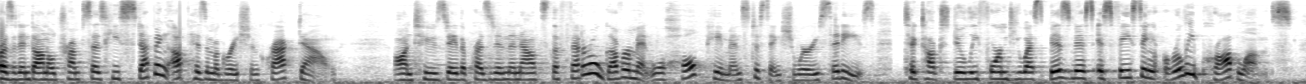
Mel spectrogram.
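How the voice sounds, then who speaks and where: Music plays in the background as a woman speaks at a fairly quick pace. Her pitch is fairly high. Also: ordinary pitch variation. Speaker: news reporter and anchor. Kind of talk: TV news anchoring.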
